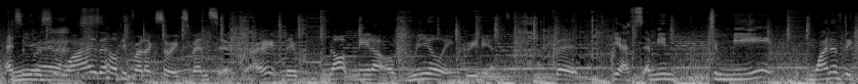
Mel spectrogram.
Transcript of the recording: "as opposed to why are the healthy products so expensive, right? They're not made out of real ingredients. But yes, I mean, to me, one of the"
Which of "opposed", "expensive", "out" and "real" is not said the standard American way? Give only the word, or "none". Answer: opposed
